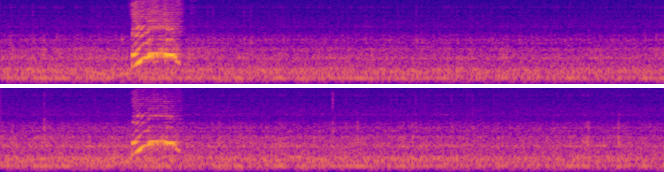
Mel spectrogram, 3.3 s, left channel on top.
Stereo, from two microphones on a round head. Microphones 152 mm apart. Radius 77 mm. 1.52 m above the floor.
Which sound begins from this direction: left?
A scream, at 0.4 s.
